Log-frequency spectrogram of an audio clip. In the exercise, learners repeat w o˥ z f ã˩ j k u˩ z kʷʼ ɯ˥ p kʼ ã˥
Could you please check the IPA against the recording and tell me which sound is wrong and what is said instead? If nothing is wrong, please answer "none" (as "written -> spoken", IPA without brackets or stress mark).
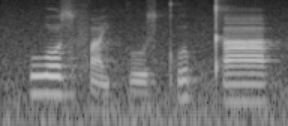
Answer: none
